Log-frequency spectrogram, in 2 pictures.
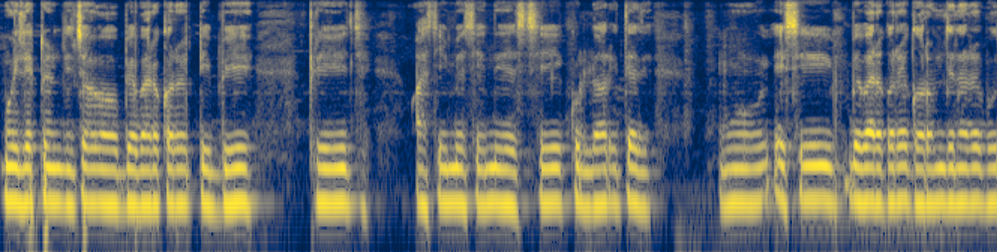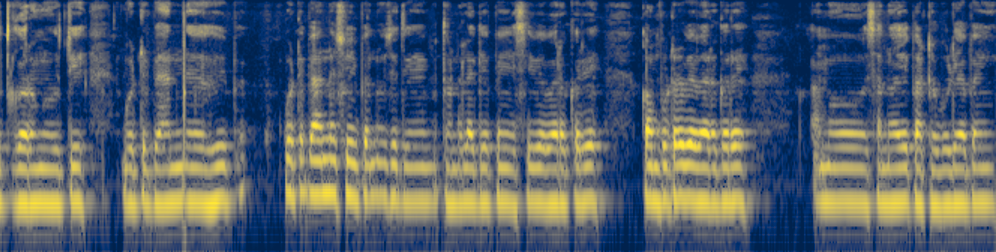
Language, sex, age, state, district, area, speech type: Odia, male, 30-45, Odisha, Kendujhar, urban, spontaneous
